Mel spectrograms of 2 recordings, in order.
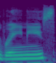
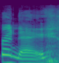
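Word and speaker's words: Renay: Fayetteville and Kill Devil Hills, North Carolina, where Renee's dream... Have I been saying Rainey's? I'm sorry. It's Renee.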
